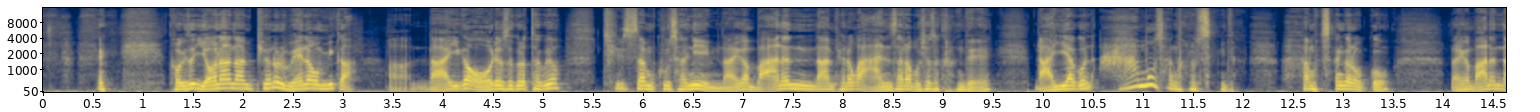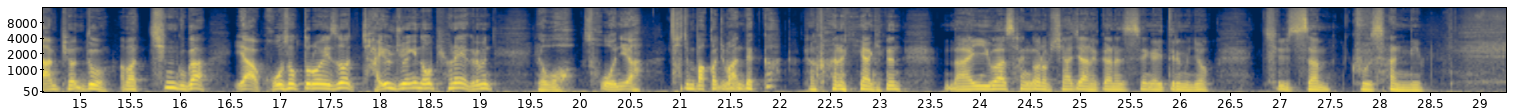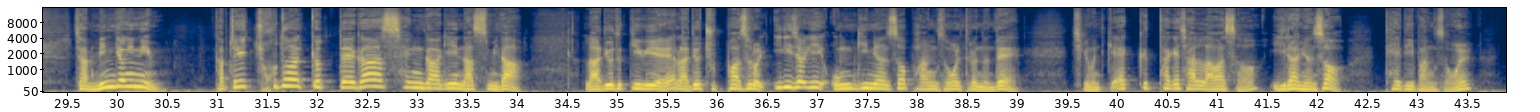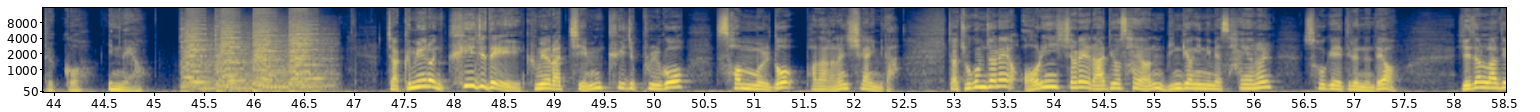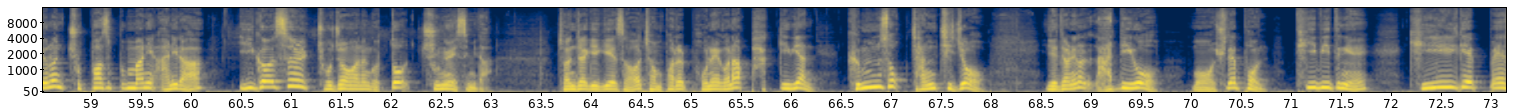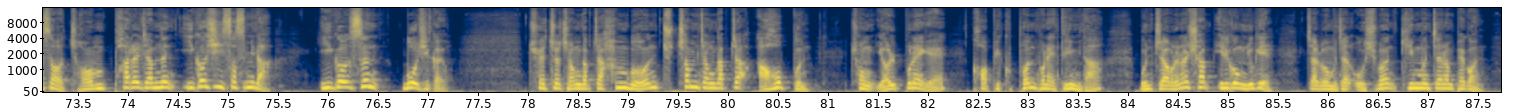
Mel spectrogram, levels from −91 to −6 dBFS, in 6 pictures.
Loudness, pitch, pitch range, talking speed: -15 LUFS, 165 Hz, 140-200 Hz, 280 characters per minute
